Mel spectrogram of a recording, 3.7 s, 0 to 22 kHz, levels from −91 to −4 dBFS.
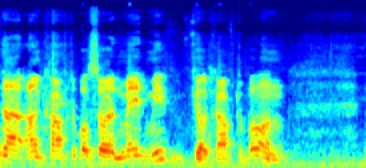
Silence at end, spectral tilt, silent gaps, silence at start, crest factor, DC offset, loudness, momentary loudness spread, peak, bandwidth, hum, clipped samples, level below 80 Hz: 0 s; -5 dB/octave; none; 0 s; 18 dB; under 0.1%; -23 LUFS; 22 LU; -6 dBFS; over 20 kHz; none; under 0.1%; -48 dBFS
